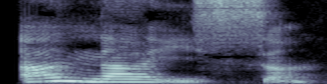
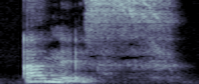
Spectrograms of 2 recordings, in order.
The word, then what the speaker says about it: Anaïs: I don't know if you remember the lesson about tréma, but that simply means that the letter has to be pronounced separately.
